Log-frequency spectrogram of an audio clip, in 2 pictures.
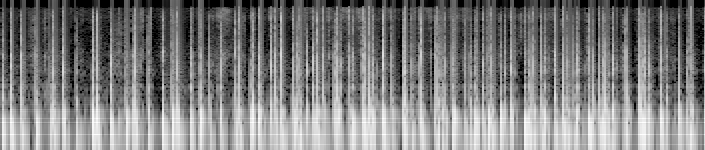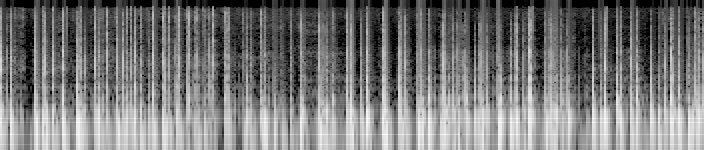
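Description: Fingertips and nails tap and scratch a large, thin, hollow red ridged plastic food container lid held close. The result is a rapid, steady stream of dull, low, hollow thuds with no ring, each tap dying away almost instantly.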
